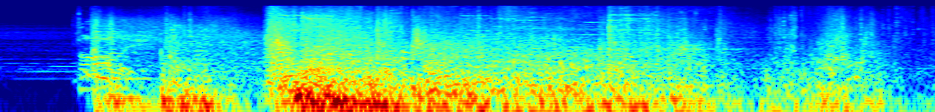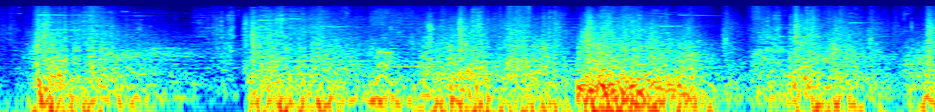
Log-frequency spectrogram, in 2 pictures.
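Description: Video game weapons clash with sharp hits.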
